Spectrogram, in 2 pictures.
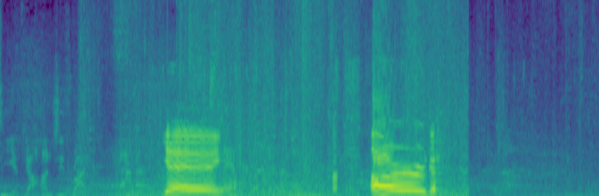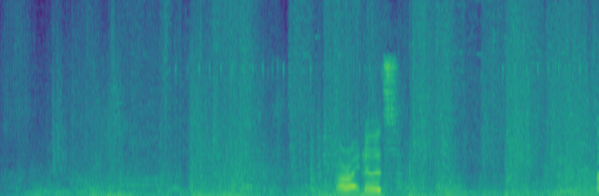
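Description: Magic spells crackle and whoosh during a fight.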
